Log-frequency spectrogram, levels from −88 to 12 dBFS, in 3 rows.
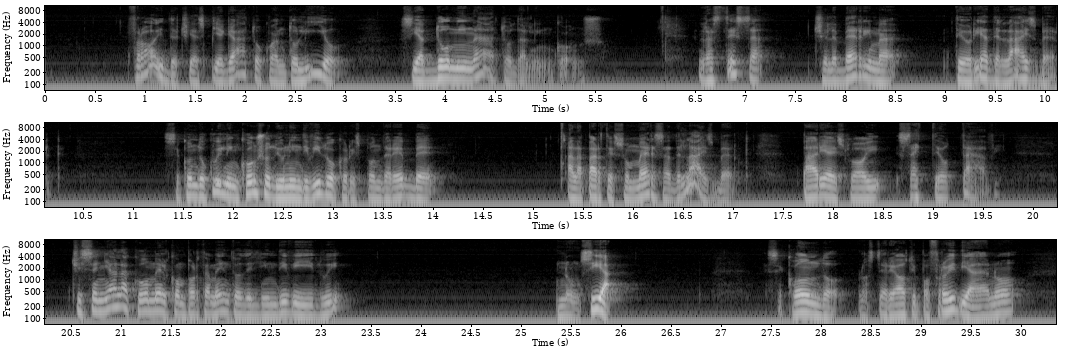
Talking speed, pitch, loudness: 85 wpm, 105 Hz, -25 LUFS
